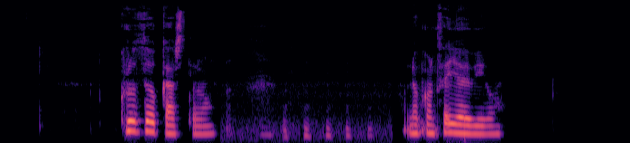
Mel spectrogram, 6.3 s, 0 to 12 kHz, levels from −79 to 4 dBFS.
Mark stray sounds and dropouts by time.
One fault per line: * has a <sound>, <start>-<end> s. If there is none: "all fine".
* has a laugh, 2.2-3.8 s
